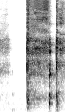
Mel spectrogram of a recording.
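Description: After a brief pause, an adult gives a harsh, forceful cough that breaks into two more quick bursts: a short run of coughing.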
